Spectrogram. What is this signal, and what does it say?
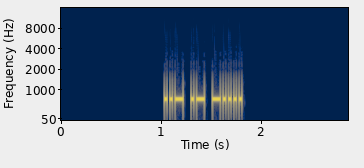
Morse code, heard as a keyed tone, about 44 wpm, 700 Hz. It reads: UA6
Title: All Cut Numbers - 3-Digit 45wpm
